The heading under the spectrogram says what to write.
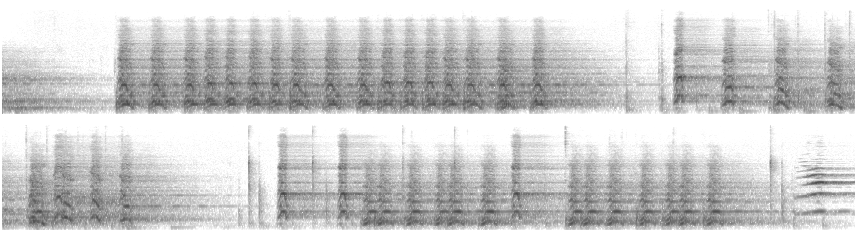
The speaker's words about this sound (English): Oh, it's the dog song. I love how they're all at different pitches.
